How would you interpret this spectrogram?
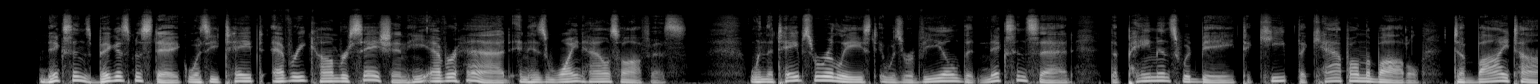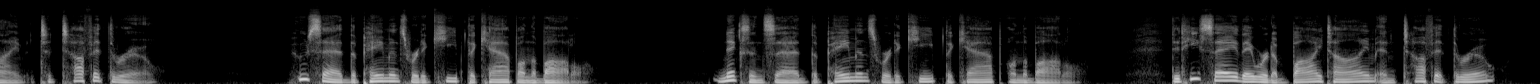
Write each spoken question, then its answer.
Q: Did he say they were to buy time and tough it through?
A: Yes, he also said they were to buy time and tough it through.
